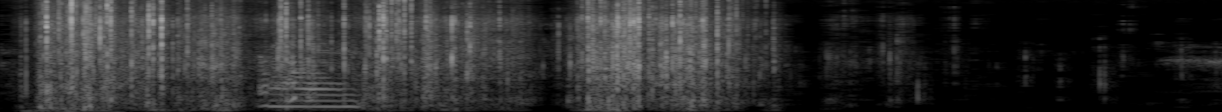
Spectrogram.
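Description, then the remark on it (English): Loud, dense crinkling of a bag of All Dressed flavor potato chips comes in two long bursts, with a brief low hum in the middle, then trails off into a few faint, scattered crackles. “These are Ruffles, by the way, and I don't want to get hate mail, but I think Ruffles are way better than these.”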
